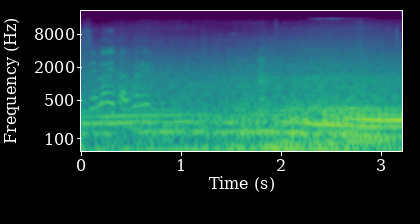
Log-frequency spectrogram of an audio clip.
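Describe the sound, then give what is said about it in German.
Steady low engine rumble and road noise from inside a taxi riding through city traffic back to the city centre, with traffic sounds around and a few chirpy voice-like tones early on, the hum growing slightly louder toward the end. “Der Taxifahrer, der mich zurück in die Innenstadt bringt, ist eigentlich auch kein Taxifahrer.”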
